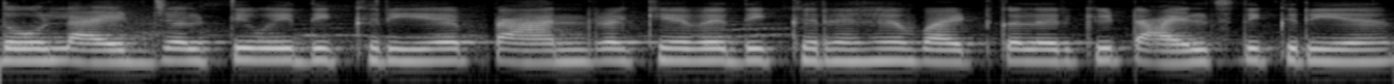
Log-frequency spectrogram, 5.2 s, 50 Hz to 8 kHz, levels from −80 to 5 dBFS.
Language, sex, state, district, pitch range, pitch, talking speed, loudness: Hindi, female, Bihar, Gopalganj, 200-215 Hz, 210 Hz, 230 wpm, -23 LUFS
